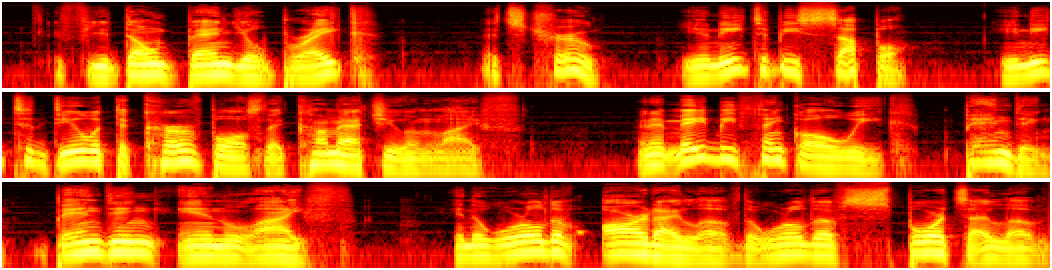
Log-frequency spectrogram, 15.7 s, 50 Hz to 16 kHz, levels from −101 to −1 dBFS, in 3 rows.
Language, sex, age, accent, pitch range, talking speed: English, male, 50-69, American, 105-135 Hz, 190 wpm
